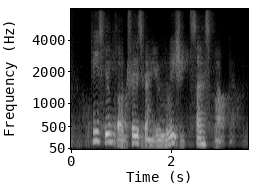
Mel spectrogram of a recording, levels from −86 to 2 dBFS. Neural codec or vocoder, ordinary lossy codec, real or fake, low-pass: codec, 16 kHz, 0.5 kbps, FreqCodec, smaller model; none; fake; none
